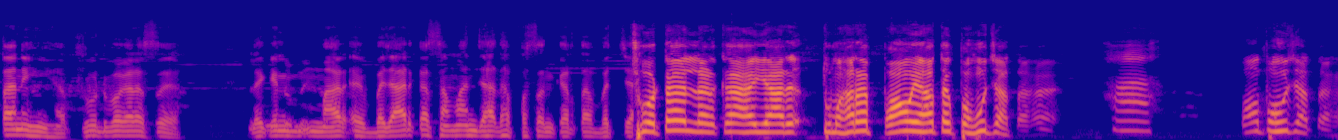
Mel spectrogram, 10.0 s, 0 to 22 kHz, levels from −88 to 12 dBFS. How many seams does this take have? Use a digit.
1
